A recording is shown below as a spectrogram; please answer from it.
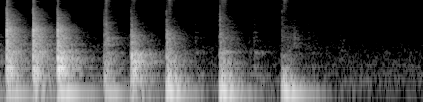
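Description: A wooden floating shelf knocked by hand onto its dowels against the wall: about eight sharp wooden knocks in quick, uneven succession, stopping a little past three seconds in as the shelf seats.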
